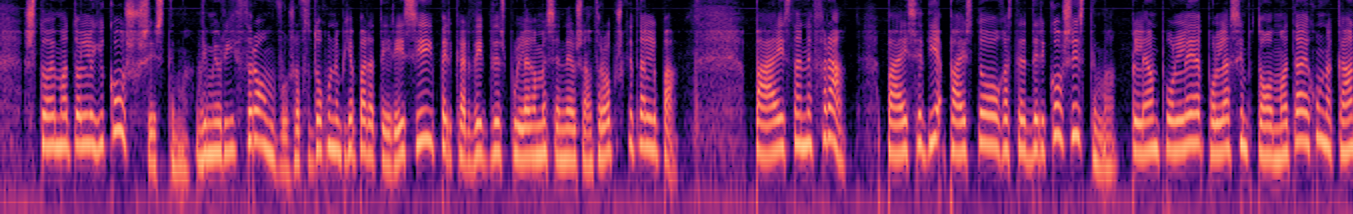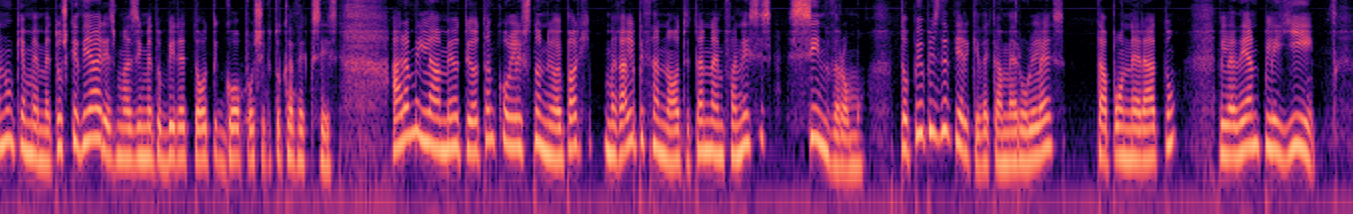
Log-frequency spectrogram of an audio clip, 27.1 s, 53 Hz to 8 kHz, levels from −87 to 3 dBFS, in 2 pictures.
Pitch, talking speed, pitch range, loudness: 235 Hz, 170 wpm, 205-270 Hz, -18 LUFS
